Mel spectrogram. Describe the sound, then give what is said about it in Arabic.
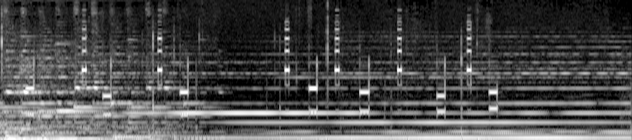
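A phone number found on the internet being dialed from a cramped room in London: a quick run of about a dozen short electronic keypad beeps, fairly evenly spaced, over a steady low hum, with no one speaking. “من غرفتي الضيقة التي شابهت حلم العودة إلى البلاد رفعت سماعة الهاتف وطلبت رقما وجدته على الإنترنت”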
